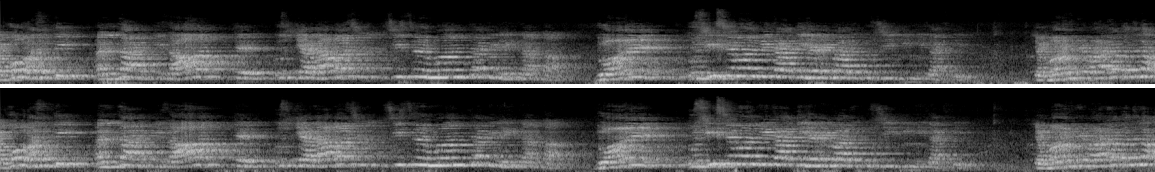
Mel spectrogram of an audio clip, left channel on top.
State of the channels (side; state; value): both; normal; correlation 0.45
